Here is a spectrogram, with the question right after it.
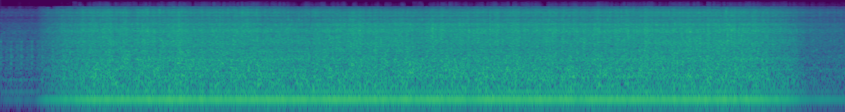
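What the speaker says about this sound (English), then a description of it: "They run another well with a diesel engine." A diesel engine powers a water well pump at a farm, giving a loud, steady drone with a strong low hum that holds evenly throughout after a brief quiet start and stops near the end.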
